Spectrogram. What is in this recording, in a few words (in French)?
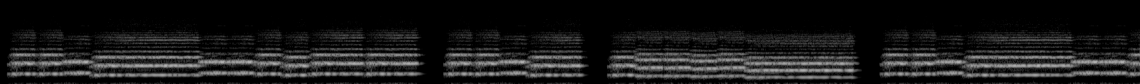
vent de l esprit vent de printemps, soprano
